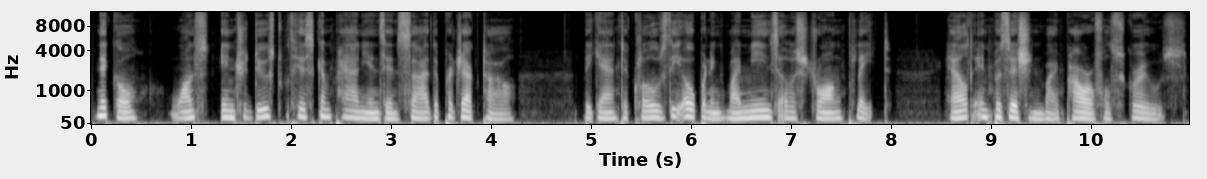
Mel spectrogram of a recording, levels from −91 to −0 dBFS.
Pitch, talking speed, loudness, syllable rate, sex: 150 Hz, 140 wpm, -20 LUFS, 5.0 syllables/s, female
